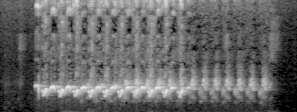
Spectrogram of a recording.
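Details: Rapid, continuous chattering of a yellow-vented bulbul, roughly three and a half seconds of tumbling bright notes that gradually weaken, used to incite other bulbuls to sing.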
